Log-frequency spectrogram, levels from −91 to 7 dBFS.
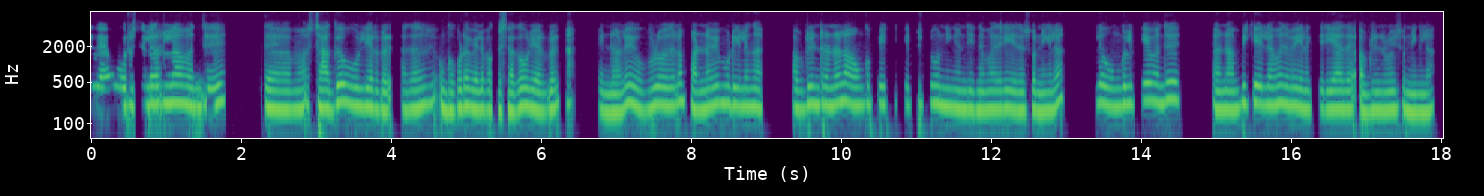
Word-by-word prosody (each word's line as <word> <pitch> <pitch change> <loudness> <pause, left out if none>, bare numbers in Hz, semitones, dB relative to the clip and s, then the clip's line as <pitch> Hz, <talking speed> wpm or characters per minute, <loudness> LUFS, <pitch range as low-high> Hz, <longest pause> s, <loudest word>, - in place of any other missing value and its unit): இல்ல 215 -1 -7 0.3
ஒரு 200 0 0
சிலர்லாம் 220 +1 +2
வந்து, 200 0 -1 0.7
இந்த 195 - 0 0.4
ம 180 +1 +1 0.2
சக 185 -1 +2 0.2
ஊழியர்கள் 190 -4 +1 0.2
அதாவது, 180 +4 +1 0.2
உங்க 170 -2 +3
கூட 195 +1 +3
வேல 180 0 +2
பார்க்கிற 175 -1 -2
சக 165 +2 +1
ஊழியர்கள், 180 -1 +1 0.6
"என்னால 160 +1 +1 0.2
இவ்ளோ 185 +4 0
இதெல்லாம் 230 +4 -1
பண்ணவே 185 +4 +1
முடியலைங்க. 200 -2 0 0.5
அப்டின்றனால 210 +3 +1
அவங்க 205 +1 -1
பேச்சு 215 0 -6
கேட்டுட்டு. 210 0 -10
சோ 225 - -1
நீங்க 195 -1 +1
வந்து 180 0 +1
இந்த 175 0 +1
மாதிரி 180 +1 0
எதுவும் 170 0 -1
சொன்னீங்களா? 170 +6 +1 0.5
இல்ல 225 - -1
உங்களுக்கே 215 +5 -1
வந்து, 230 +3 +1 0.6
அ - - +2 0.2
நம்பிக்கை 220 +5 +1
இல்லாம 210 +1 +1
இந்த 210 - +1
மாரி 195 -1 +2
"எனக்கு 180 0 -4
தெரியாது"அப்டின்ற 175 -1 0
மாரி 175 0 0
சொன்னீங்களா? 160 0 +1
195 Hz, 145 wpm, -23 LUFS, 175-210 Hz, 0.7 s, உங்க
